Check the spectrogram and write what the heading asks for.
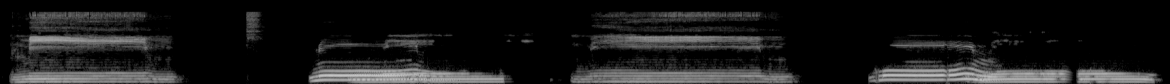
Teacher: আর মিম হবে দুই ঠোঁটের শুকনো জায়গাকে একসাথে মিলিয়ে তিন আলিফ টান হবে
